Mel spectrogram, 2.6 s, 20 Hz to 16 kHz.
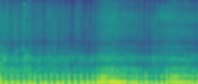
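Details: Honda Dominator 650 single-cylinder motorcycle, noise returning while riding in Portugal: idling with a rough, rattly clatter on each beat, from loose valve clearance.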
